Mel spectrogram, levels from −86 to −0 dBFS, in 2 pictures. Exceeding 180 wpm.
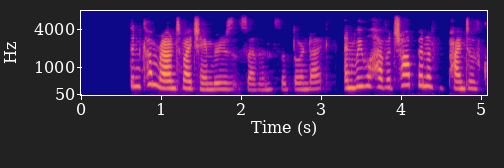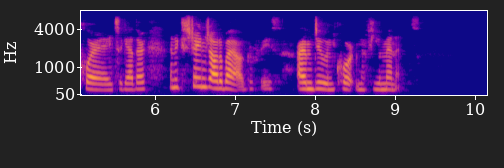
Yes: average, 200 wpm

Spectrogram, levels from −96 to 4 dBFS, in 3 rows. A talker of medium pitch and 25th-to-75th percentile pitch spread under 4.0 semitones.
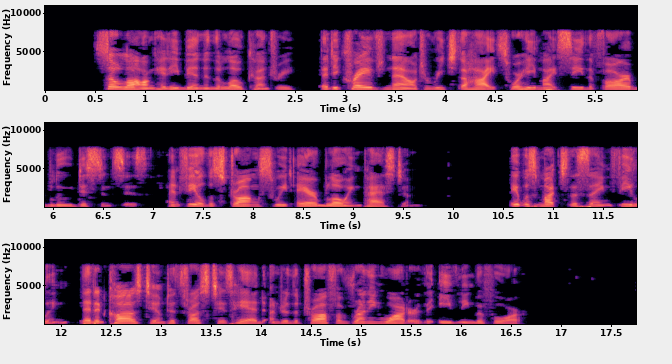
Yes: medium, 165 Hz; average, 3.5 semitones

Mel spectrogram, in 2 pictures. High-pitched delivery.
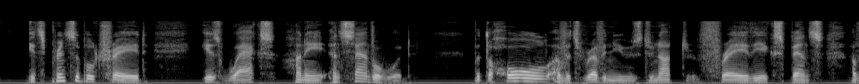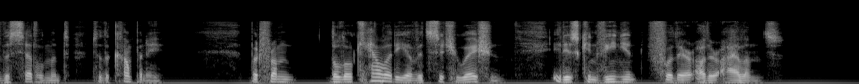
No: low, 105 Hz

